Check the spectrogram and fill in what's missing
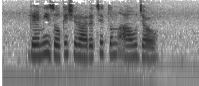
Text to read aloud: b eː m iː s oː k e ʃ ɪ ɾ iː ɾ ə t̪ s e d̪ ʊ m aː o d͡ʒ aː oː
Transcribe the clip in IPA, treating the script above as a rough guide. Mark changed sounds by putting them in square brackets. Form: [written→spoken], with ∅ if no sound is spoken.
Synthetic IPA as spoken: [b→ɡ] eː m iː [s→z] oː k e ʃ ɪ ɾ [iː→aː] ɾ ə t̪ s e [d̪→t̪] ʊ m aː o d͡ʒ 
